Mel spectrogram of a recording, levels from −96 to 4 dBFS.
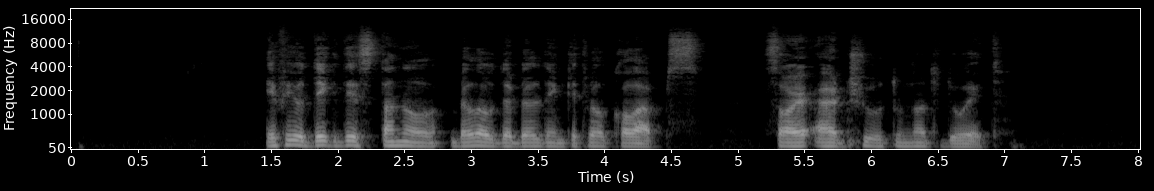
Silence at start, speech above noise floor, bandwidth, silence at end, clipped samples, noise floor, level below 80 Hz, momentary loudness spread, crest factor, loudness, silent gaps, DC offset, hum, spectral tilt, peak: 1.45 s; 47 dB; 13 kHz; 1.05 s; under 0.1%; -89 dBFS; -74 dBFS; 12 LU; 20 dB; -43 LUFS; none; under 0.1%; none; -6 dB/octave; -24 dBFS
